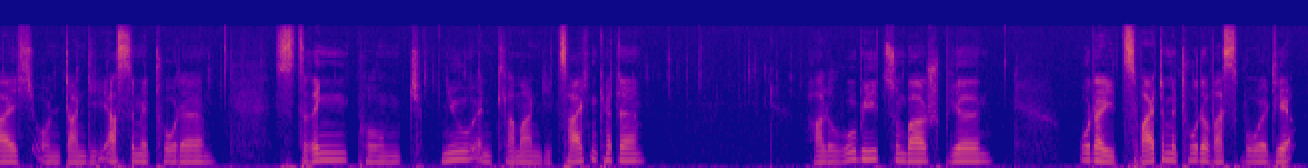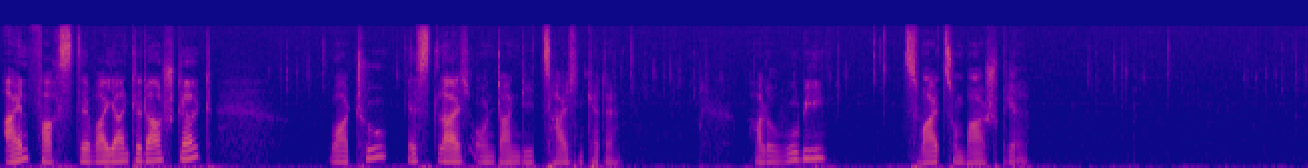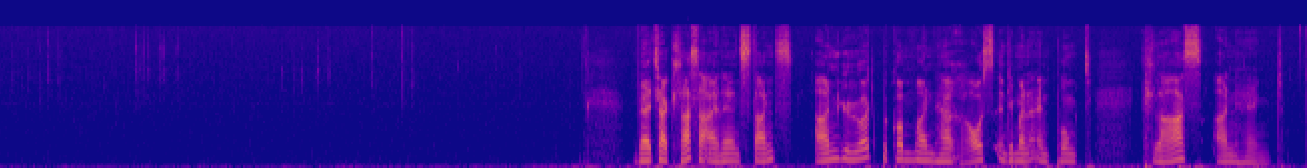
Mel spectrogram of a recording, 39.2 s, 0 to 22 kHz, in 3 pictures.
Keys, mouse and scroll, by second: 0.0-4.2 typing, 6.0-8.2 typing, 8.8 shift+Return, 11.2-12.1 typing, 13.9-14.8 typing, 16.4-20.6 typing, 21.6 shift+Return, 21.8-22.7 typing, 23.9-28.1 typing, 26.7 Up, 29.1 o, 29.4 Return, 37.2 Up.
